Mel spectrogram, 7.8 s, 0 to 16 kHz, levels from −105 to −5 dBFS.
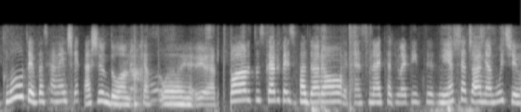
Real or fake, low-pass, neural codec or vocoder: fake; 7.2 kHz; codec, 16 kHz, 0.5 kbps, X-Codec, HuBERT features, trained on general audio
